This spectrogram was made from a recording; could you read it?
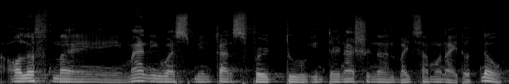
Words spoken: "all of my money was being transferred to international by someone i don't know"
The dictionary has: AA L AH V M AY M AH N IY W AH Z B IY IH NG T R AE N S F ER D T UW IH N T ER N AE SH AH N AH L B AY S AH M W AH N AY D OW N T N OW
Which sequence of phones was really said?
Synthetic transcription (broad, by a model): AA L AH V M AY M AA N IY W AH S B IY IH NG T R AE N S F ER D T UW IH N T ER N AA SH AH N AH L B AY S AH M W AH N AY D OW N T N OW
